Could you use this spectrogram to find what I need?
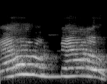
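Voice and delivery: very high, shrill, loud, shrieking scream. Describing fat melting off on a diet, imitating a scream like the Wicked Witch. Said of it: "You screaming".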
